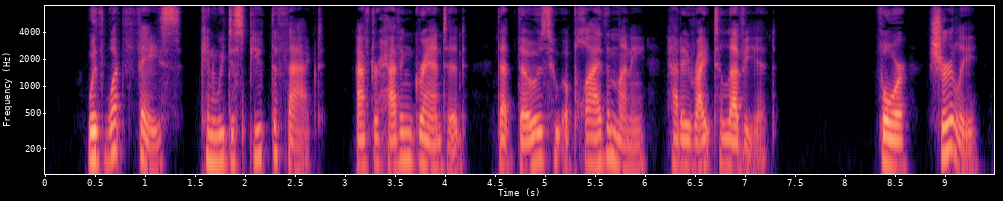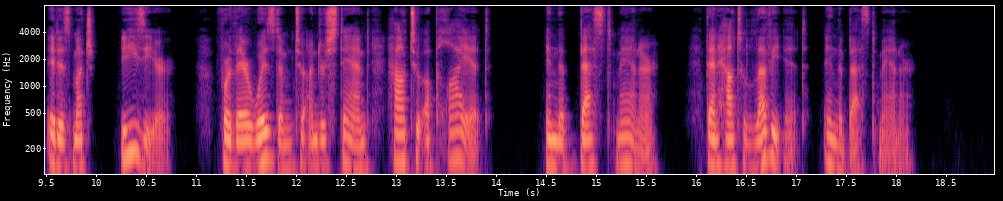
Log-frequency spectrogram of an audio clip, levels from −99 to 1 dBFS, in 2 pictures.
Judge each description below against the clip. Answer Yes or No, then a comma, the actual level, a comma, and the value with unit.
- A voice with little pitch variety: No, average, 3.1 semitones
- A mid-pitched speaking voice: No, low, 130 Hz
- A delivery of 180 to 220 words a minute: No, average, 160 wpm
